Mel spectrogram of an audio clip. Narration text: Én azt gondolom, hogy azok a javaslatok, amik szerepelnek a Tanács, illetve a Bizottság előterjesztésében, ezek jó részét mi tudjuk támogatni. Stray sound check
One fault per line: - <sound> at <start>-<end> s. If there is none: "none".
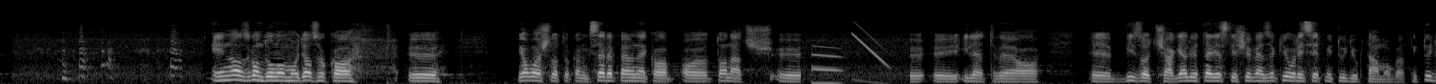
- laugh at 0.3-1.9 s
- chirp at 8.1-8.9 s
